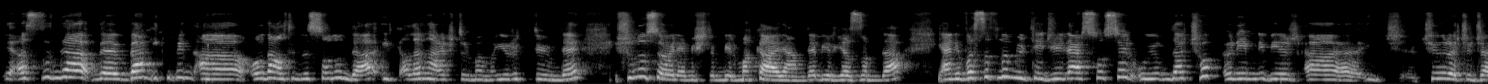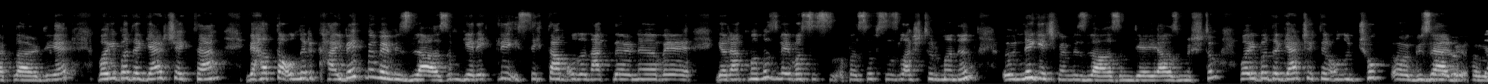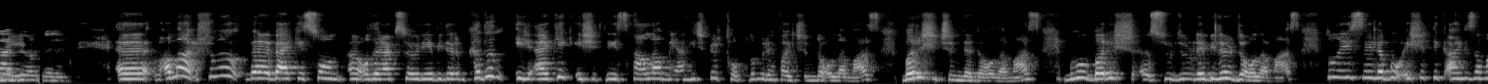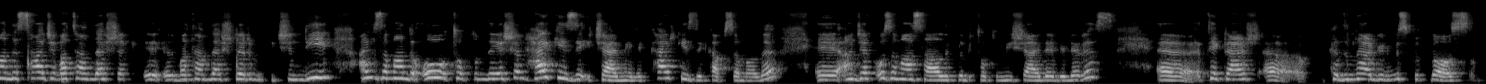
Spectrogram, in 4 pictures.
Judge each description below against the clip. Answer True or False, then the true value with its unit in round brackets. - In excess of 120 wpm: False (115 wpm)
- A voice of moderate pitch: False (245 Hz)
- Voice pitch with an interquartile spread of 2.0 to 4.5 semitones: True (4.2 semitones)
